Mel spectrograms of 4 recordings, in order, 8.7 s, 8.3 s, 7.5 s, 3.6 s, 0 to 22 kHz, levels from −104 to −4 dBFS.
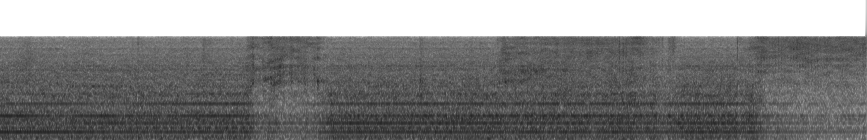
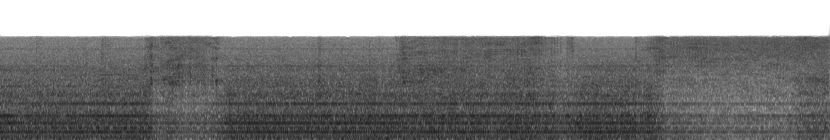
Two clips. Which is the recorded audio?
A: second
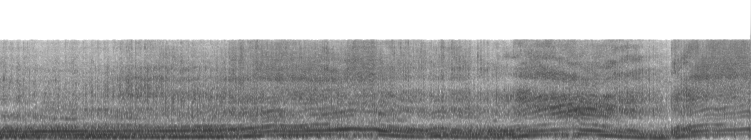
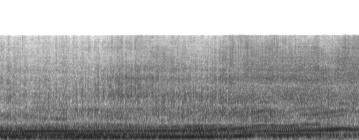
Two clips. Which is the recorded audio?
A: second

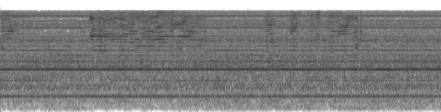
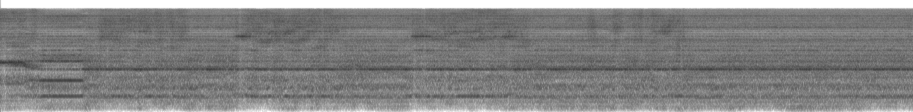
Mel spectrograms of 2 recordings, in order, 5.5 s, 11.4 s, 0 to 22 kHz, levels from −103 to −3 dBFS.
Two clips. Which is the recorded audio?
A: first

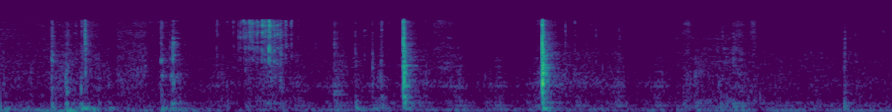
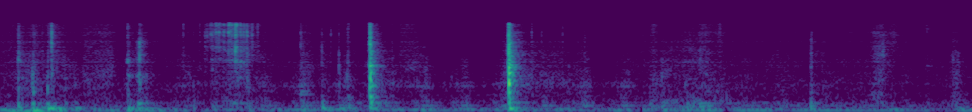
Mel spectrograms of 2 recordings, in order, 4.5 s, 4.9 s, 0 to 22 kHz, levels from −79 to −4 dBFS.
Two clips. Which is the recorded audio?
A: first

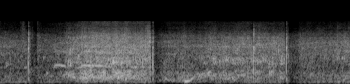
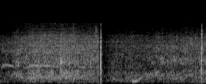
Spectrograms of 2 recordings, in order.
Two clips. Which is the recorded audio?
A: second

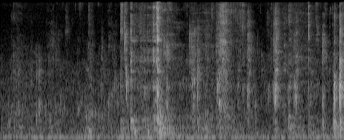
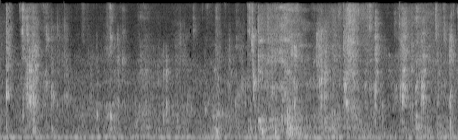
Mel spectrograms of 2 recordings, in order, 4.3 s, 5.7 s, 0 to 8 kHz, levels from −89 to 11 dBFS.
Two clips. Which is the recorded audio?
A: first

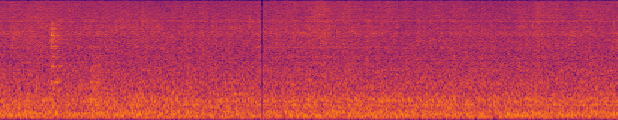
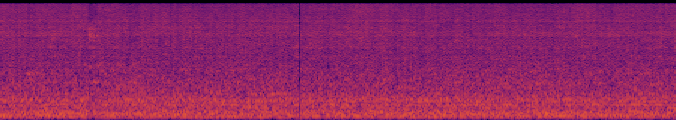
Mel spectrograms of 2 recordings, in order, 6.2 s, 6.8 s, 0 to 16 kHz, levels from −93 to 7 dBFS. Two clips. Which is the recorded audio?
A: first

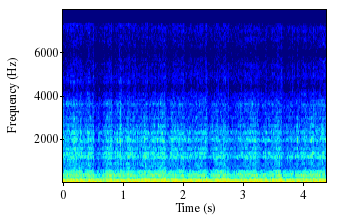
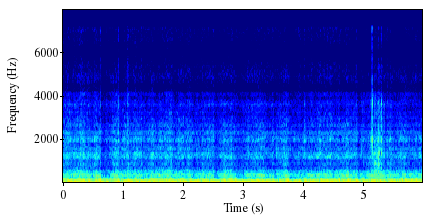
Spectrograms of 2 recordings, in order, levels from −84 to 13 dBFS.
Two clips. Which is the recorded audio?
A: first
